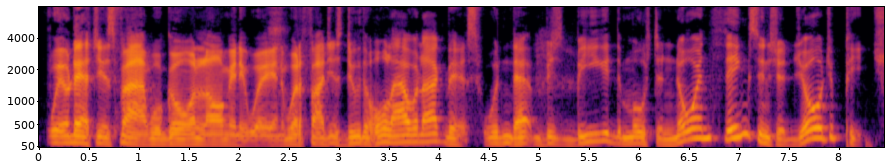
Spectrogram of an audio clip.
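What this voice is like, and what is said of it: Put-on Southern cowboy accent. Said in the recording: “from one cowboy to another ... I don't know what else to say in that accent.”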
